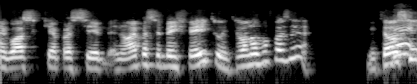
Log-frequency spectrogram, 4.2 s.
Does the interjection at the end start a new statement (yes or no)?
no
